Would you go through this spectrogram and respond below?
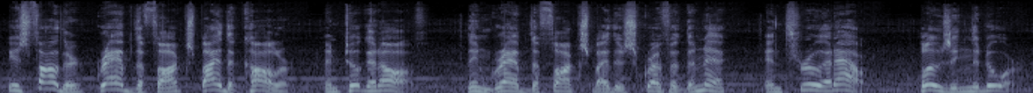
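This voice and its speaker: A man narrates a visual novel on stream with an expressive delivery. His voice is on the high side, very varied in pitch and creaky, with faint music behind. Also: brisk.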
